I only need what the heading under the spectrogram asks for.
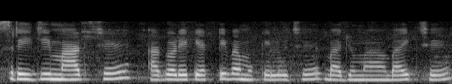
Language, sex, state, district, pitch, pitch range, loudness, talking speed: Gujarati, female, Gujarat, Gandhinagar, 225 Hz, 215-245 Hz, -16 LUFS, 145 wpm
